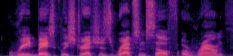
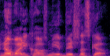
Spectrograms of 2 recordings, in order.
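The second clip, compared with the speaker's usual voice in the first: higher, louder, fired-up yell; defiant shout; 8 semitones higher, 5 dB louder than usual. Retold or imitated. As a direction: snap back, riled up. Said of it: "And he's like".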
